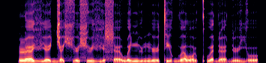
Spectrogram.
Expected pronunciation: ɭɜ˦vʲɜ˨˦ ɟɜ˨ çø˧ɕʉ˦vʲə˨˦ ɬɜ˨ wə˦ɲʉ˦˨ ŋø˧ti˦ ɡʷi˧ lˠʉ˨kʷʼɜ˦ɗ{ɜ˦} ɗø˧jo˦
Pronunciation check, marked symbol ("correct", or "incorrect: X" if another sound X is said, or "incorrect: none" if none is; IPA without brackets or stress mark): incorrect: ɜ˨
